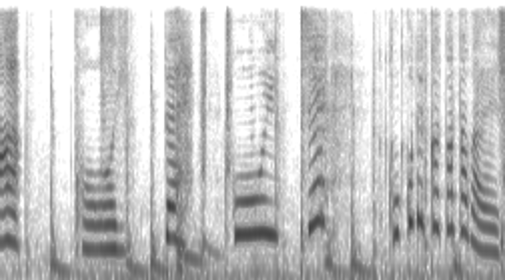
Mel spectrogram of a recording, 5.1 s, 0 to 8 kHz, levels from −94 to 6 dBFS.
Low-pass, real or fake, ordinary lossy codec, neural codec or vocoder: 7.2 kHz; fake; none; codec, 16 kHz, 4 kbps, FunCodec, trained on LibriTTS, 50 frames a second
